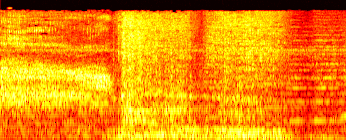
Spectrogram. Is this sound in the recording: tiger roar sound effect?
yes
